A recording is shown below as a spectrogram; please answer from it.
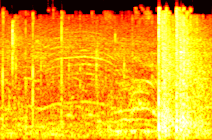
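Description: Gunshots: a sudden loud crack about a second and a half in, over the low murmur of a street crowd.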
